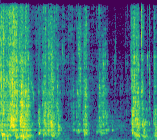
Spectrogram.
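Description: Liquid antifreeze splashes and gurgles as it is poured from a cup into a toilet bowl while a cabin is winterized, with short bursts of pouring broken by brief pauses, close by and moderately loud.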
